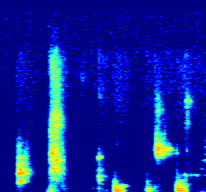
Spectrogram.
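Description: Faint, brief vocal sounds in a series of short separate blips.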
